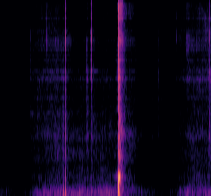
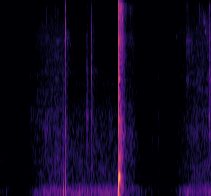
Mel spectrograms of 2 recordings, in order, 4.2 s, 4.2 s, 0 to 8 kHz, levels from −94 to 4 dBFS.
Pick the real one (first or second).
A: second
